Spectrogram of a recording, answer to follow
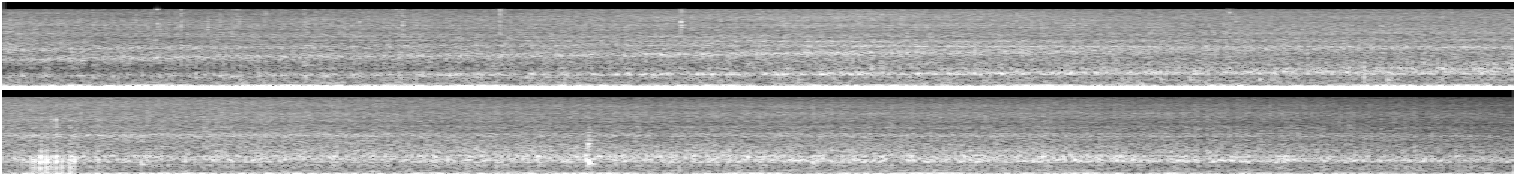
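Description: Carbonated soft drink fizzing in a glass: a steady hiss of bubbles with faint crackling ticks and a brief louder pop about five seconds in.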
